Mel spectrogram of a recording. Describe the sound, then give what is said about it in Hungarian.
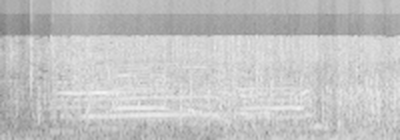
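A large crowd of people from Baja bursts into loud, sustained applause as a farewell, with dense clapping mixed with cheers and whoops that carry on steadily for several seconds. “És akkor most az a kérésem, hogy búcsúzolul a bajaiak, búcsúzzanak el a mi rádió hallgatóinktól egy nagy tapsal.”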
